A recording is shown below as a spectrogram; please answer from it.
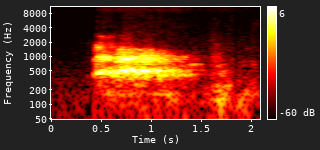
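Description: A dog barking once, a drawn-out bark of about a second that fades away, picked up through a video-call microphone.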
